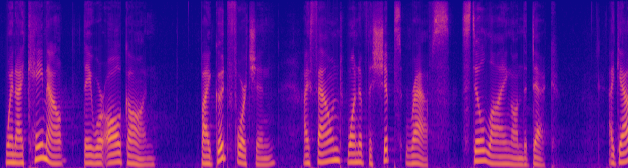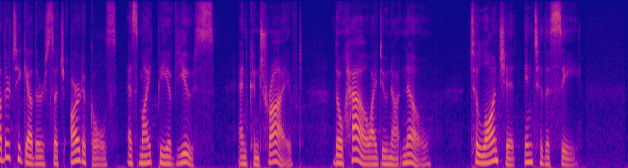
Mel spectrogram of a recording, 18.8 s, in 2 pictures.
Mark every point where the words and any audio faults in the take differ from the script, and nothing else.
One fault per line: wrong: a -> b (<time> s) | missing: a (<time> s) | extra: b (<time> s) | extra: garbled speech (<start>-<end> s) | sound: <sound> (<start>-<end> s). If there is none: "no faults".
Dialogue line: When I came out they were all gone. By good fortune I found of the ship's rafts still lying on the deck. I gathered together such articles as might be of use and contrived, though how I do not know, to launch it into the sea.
extra: one (5.2 s)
